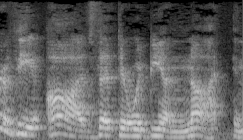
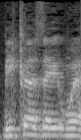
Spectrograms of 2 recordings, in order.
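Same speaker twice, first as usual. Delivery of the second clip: ordinary talk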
